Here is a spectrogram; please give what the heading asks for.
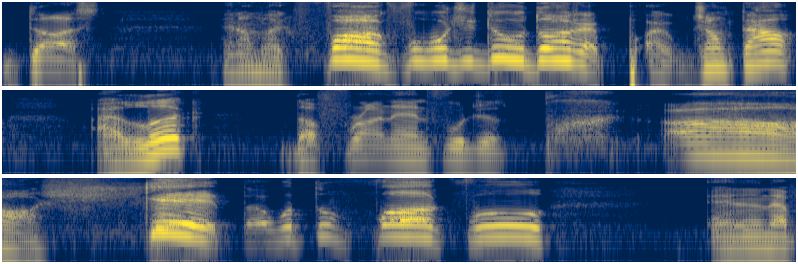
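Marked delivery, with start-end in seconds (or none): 1.5-2.9 high, loud cry after the crash; shocked yell. Retold or imitated. To the friend who crashed the car, shocked yell. 7.3-10.7 high, loud disbelief; shocked outburst. Retold or imitated. Seeing the smashed front end, loud shocked outburst.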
